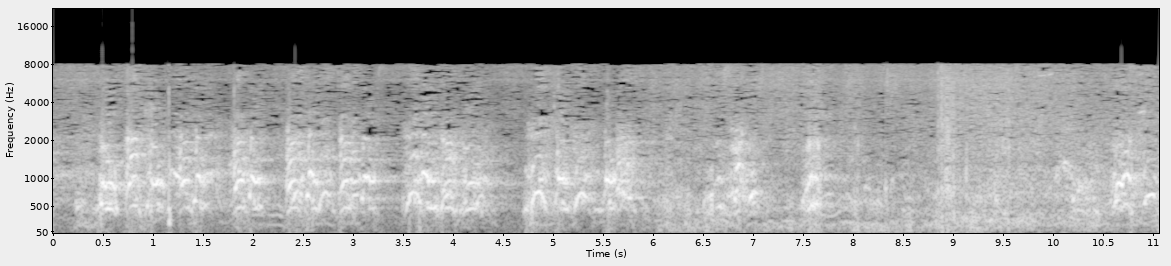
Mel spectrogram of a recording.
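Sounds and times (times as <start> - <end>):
dog barking and yelping: 0.3 - 7.9, 10.1 - 11.0.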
